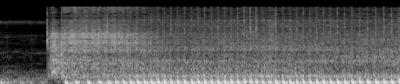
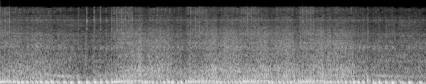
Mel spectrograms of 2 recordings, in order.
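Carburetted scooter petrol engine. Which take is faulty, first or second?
second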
